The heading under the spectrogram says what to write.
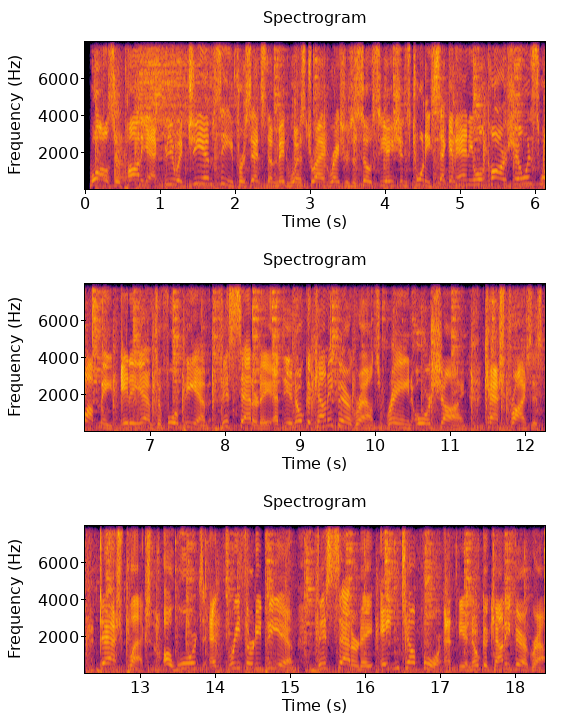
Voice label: Car Show Radio Spot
